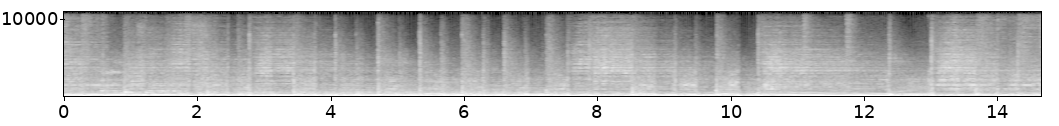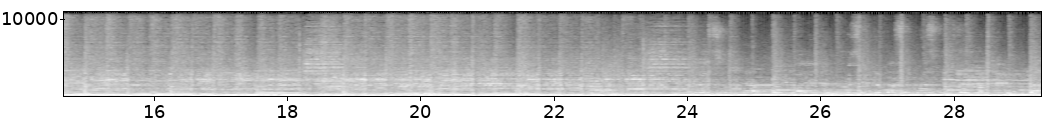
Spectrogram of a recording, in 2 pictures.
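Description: Live rock band playing loud and without a break: electric guitars, bass guitar and a drum kit.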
